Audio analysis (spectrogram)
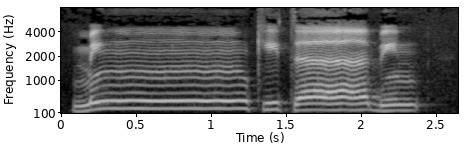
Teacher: nun sakin plus kaf ikhfa, hide the sound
